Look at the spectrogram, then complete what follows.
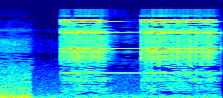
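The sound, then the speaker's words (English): A mobile phone rings in two electronic bursts, each a bright, steady high-pitched trill with a short pause between, loud with no voices. “I'll just go over there and call someone on my mobile phone.”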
